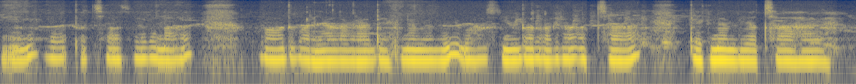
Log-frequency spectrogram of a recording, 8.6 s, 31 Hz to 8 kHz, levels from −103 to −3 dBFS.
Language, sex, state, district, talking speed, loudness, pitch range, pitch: Hindi, male, Bihar, Bhagalpur, 175 wpm, -16 LUFS, 150-165 Hz, 155 Hz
